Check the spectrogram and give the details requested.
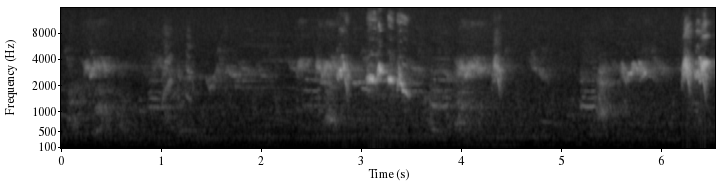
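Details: Red-whiskered bulbul decoy, Chùa Hương, 28 November 2017, during bulbul trapping. Lively whistled phrases come in bursts, several loud clustered chirps near the middle and end, with short pauses between.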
